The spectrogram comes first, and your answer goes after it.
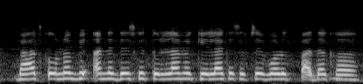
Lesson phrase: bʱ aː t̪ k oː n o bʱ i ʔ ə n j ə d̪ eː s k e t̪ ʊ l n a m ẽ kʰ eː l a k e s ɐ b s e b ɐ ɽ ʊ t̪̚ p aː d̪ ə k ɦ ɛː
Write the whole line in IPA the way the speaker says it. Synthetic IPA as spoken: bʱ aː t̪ k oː n o bʱ i ʔ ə n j ə d̪ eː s k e t̪ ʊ l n a m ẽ k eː l a k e s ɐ b s e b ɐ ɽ ʊ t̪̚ p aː d̪ ə k ɦ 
